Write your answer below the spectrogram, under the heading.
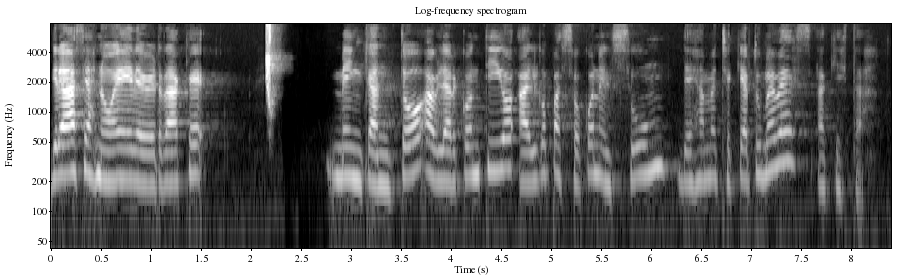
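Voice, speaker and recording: A woman speaks in a Venezuelan accent at a fairly slow pace, her fairly high voice bright and sharp in tone, with fairly even intonation and big swings in loudness. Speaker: interview show host. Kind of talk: interview conversation. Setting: video call.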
